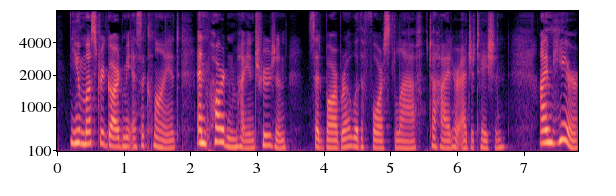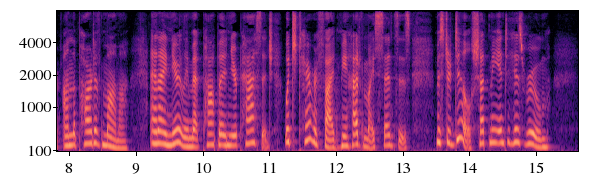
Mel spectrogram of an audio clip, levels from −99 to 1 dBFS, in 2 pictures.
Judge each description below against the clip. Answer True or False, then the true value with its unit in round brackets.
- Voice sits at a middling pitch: False (200 Hz)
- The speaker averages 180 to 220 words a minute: True (195 wpm)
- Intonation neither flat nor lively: False (7.3 semitones)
